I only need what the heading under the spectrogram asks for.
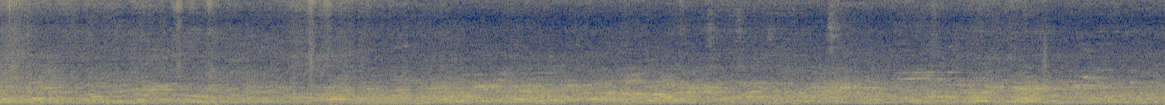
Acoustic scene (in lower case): crowded indoor space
